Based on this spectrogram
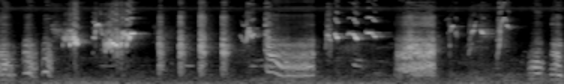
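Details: Young Javan myna in lively, chatty song packed with varied fills: harsh broadband clicks and rasps mixed with short squeaky whistles and two long buzzy bursts, delivered in quick irregular bursts.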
